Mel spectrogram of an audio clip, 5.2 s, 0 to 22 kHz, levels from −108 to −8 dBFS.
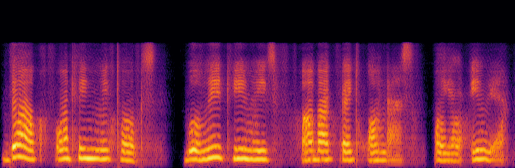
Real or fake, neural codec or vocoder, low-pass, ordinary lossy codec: fake; codec, 16 kHz, 0.5 kbps, FreqCodec, smaller model; none; none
